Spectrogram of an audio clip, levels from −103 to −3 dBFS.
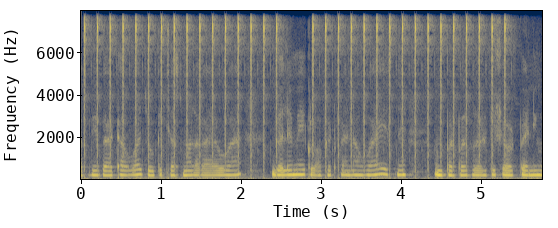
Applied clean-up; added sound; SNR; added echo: none; Scissors; 2 dB; none.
